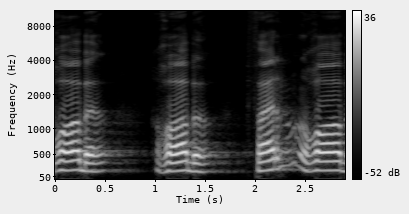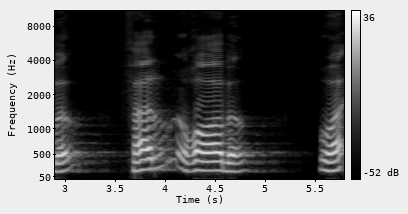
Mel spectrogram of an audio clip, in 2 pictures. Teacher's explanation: এই বাটাও কলকলা হরফ ধাক্কা দিয়ে পড়তে হবে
